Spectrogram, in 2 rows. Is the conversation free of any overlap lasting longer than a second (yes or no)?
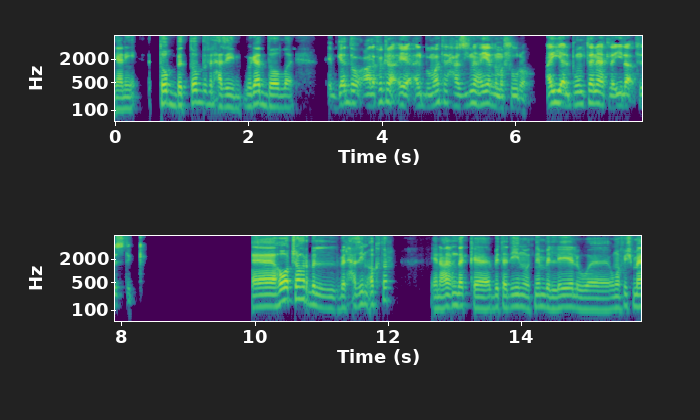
yes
